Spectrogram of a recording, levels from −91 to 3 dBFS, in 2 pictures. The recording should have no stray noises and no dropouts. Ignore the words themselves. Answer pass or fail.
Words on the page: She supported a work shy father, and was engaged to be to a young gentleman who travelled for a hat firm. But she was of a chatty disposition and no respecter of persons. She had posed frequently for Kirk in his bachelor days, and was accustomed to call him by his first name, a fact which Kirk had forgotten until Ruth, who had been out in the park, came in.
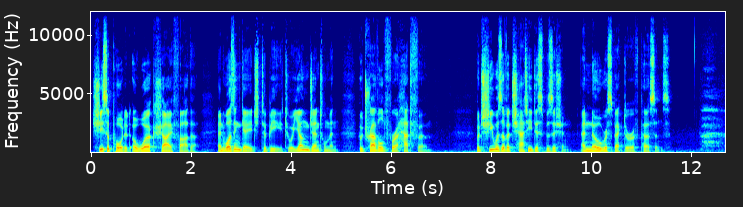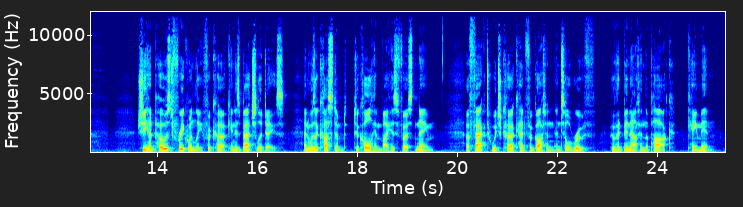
fail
